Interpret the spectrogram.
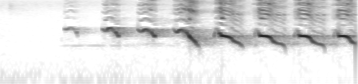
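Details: Black-naped oriole opening with short soft notes that build into a rapid series of loud, nasal, falling slurs repeated about every fifth of a second.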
